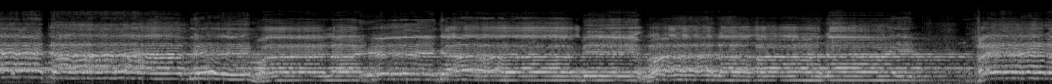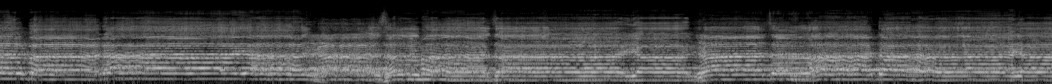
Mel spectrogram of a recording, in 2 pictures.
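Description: A male group chanting a khassida in unison into microphones, unaccompanied, with long held and sliding notes; the chant dips briefly a little before halfway and picks up again.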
